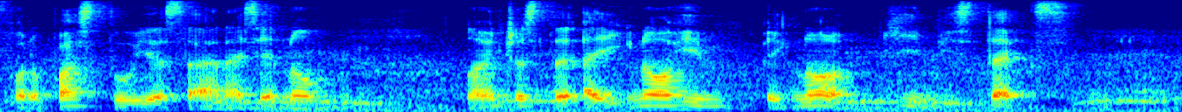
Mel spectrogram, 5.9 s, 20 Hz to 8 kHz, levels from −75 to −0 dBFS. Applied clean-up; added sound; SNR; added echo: none; Wild animals; 16 dB; none.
